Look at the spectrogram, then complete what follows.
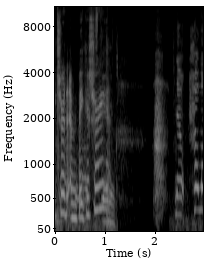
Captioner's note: sighs in what the fck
